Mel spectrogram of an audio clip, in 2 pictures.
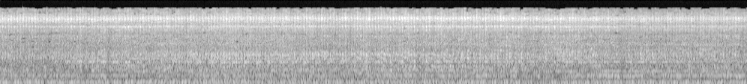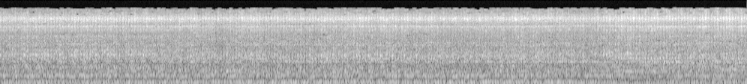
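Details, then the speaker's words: Diesel engine previously reported for blue/white exhaust smoke and stalling, now idling after the fix. A steady, even chug that holds its speed with stable RPM, no hunting, no blue smoke, and the pump working. Healthy idle. "so no blue smoke or rice smoke on the exhaust Spice and the engine is a RPM is stable and pump is also"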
